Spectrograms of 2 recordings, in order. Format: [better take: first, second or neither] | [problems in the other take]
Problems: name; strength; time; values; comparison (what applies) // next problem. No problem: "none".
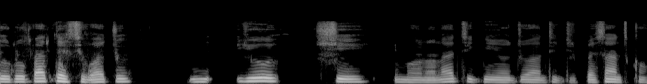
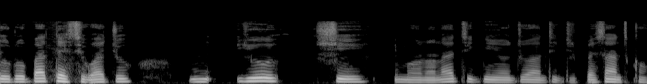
second | noise reduction (neural mask model Resemble Enhance denoiser)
